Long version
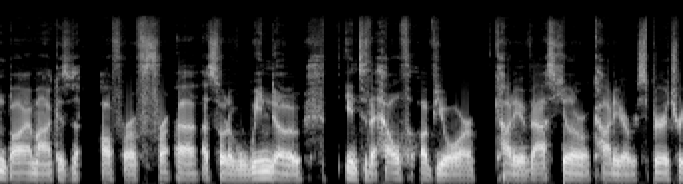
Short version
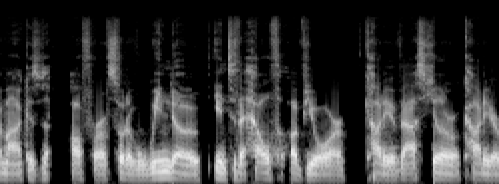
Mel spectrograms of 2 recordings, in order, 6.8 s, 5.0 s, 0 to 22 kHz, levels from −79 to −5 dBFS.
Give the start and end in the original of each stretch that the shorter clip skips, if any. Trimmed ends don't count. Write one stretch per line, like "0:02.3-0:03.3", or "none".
0:01.4-0:02.1
0:03.1-0:03.4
